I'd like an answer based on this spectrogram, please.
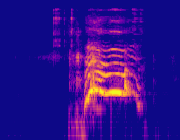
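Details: A female beagle, being playful and naughty indoors at home, gives a single loud, drawn-out bark with a harmonic, slightly howling tone.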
